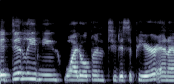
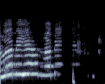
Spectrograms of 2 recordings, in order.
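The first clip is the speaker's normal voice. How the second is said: high, frantic pleading cry; desperate pleading; 13 semitones higher than usual. Retold or imitated. Nurse pounding on the locked psych unit door, high frantic plea.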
